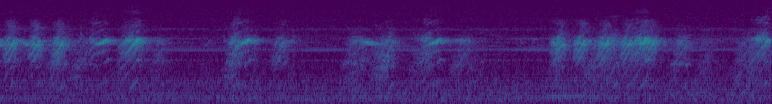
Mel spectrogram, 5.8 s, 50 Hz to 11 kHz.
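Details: Long-eared owlets being fed by their mother at a Missoula nest, nest-cam recording around 5:05; softer, scattered bursts of thin, high squeaky chirps separated by pauses of about a second.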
